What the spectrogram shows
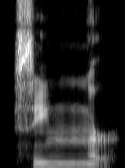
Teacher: a hard G sound singer is not correct we say singer make a nasal sound with the NG singer and then link to the r sound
